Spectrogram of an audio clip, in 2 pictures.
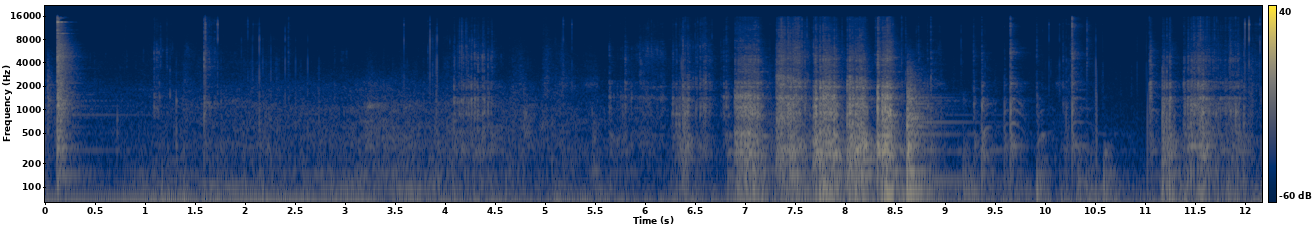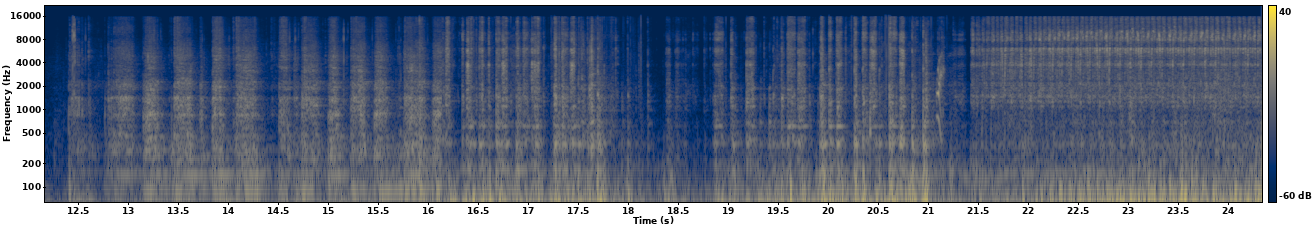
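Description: A small hand saw rasps back and forth through wood in quick, uneven strokes, getting louder and busier toward the end, no talking.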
